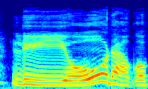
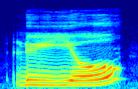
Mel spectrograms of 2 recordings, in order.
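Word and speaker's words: 旅游: 발음이 조금 어렵습니다. 집중하시고 류요라고 발음을 합니다. 류요. 류요. 자, 여러분들 이 발음이 어려운 이유는 요 정도의 발음이 나기 때문에 한국어에는 없죠.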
